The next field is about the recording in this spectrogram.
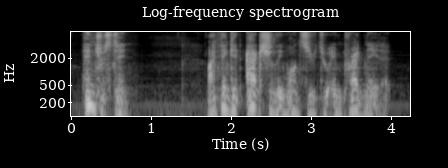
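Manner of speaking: comic-book caped vigilante voice. Redoing a comment at the other speaker's request, in Batman voice. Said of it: "Want to do a redo in your Batman voice?".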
